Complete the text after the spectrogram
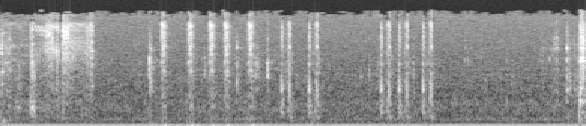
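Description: Short menu clicks tick several times in quick succession.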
